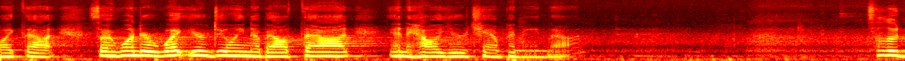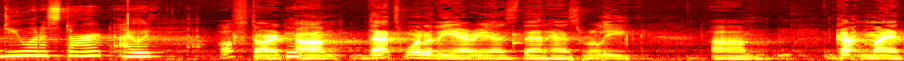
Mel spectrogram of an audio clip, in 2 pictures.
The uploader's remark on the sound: At a recent panel discussion in Los Angeles hosted by the Environmental Media Association, experts in ocean policy, advocacy, and grassroots organizing addressed how political hardball can save our oceans and coasts.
